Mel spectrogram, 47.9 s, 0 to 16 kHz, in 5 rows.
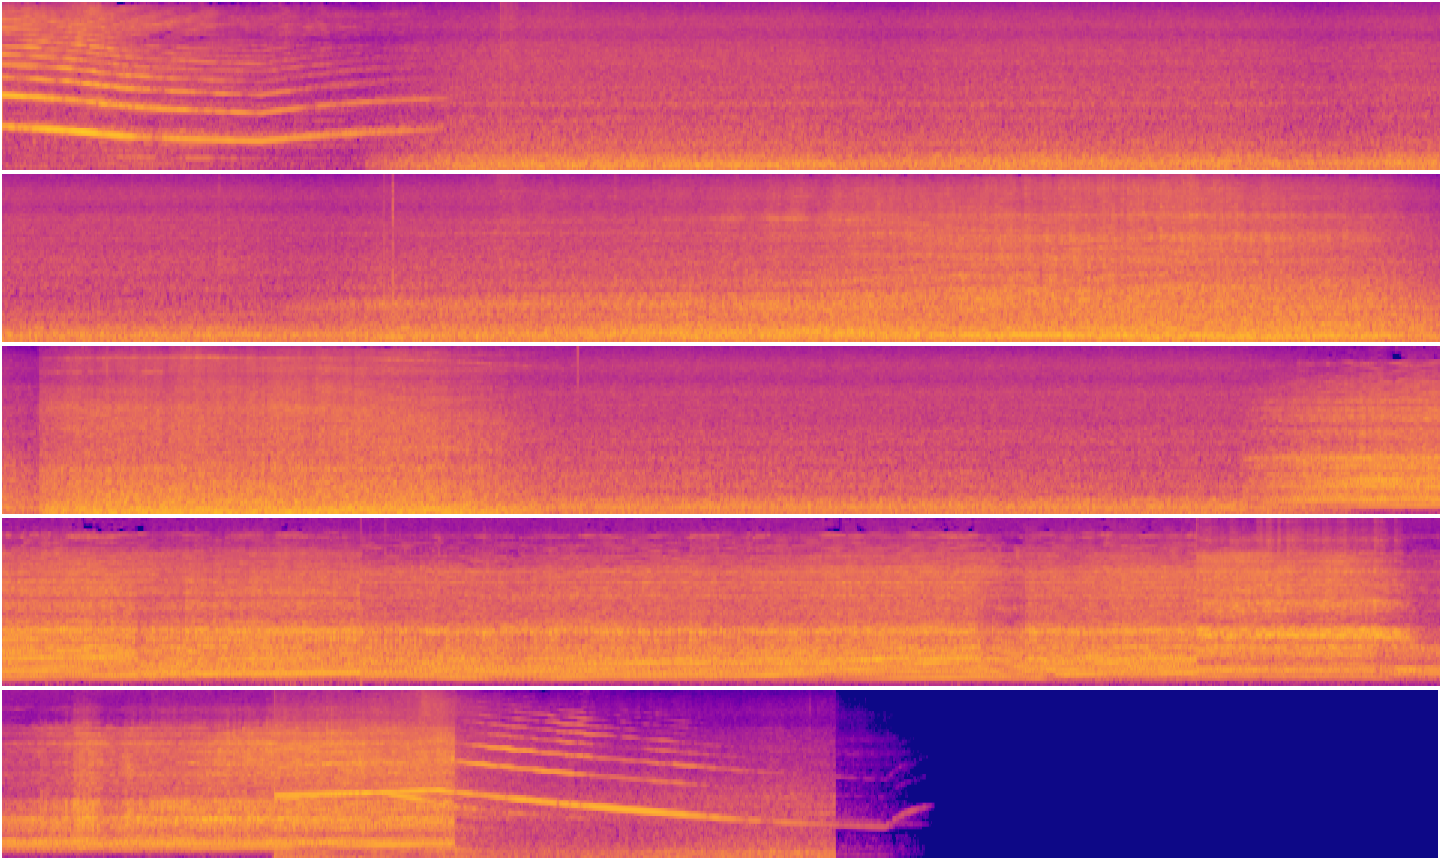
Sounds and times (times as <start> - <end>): Aircraft: 2.9 - 28.2.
